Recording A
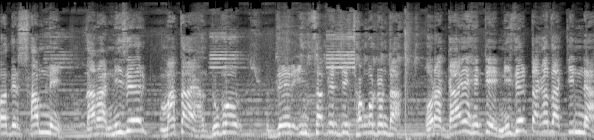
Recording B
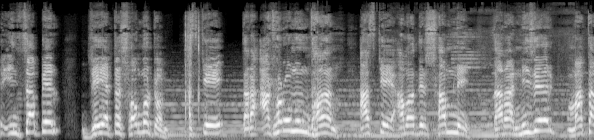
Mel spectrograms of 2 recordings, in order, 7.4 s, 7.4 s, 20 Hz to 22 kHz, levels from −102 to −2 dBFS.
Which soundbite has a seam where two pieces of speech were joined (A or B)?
B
